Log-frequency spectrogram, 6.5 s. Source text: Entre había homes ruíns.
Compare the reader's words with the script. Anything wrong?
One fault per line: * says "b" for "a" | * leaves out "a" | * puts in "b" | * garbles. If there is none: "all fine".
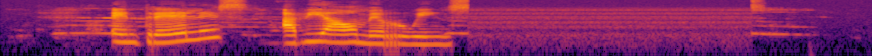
* puts in "eles"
